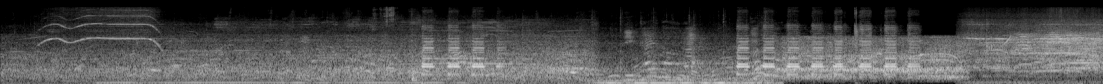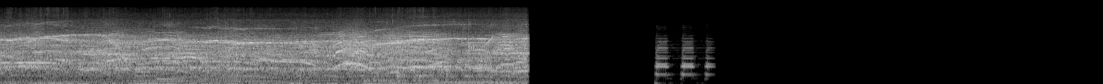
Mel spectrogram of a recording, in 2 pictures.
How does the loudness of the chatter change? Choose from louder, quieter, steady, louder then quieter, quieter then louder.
louder.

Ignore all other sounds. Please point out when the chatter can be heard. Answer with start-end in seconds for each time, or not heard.
0.0-16.4.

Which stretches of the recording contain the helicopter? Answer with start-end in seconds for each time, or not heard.
not heard.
